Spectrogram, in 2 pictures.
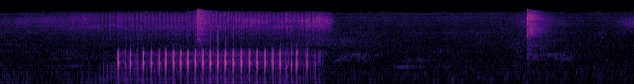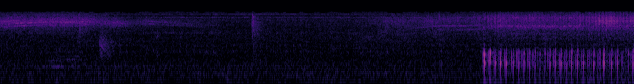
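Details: A sleeping French bulldog: loud, harsh, fluttering snores, one long breath then another about five seconds later, with faint room noise between: snoring.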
